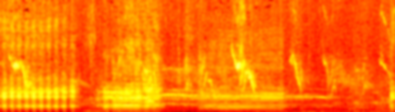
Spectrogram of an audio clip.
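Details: Sheep with goats nearby: a rapid stuttering, pulsed bleat opens, then two smoother drawn-out bleats follow, while birds give quick high chirps behind them.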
